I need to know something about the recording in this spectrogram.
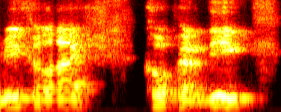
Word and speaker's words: Mikołaj Kopernik: And it was Nicholas Copernicus, in the Polish pronunciation, Mikołaj Kopernik, in the 1500s that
